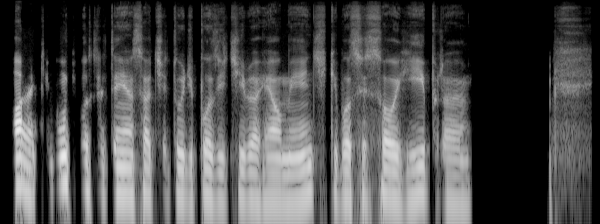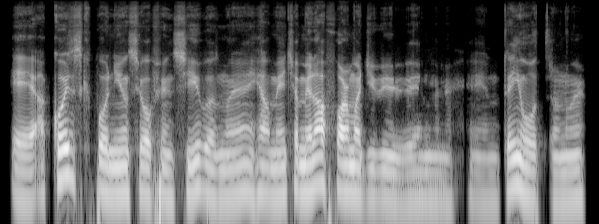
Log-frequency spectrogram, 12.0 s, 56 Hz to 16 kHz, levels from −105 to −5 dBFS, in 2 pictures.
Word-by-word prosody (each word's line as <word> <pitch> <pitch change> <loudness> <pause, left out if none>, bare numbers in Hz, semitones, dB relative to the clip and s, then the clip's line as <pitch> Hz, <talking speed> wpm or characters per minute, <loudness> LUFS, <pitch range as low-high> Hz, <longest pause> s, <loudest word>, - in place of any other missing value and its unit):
Olha, 135 -7 +5
que - - -22
bom 155 - +3
que - - -31
você 120 -3 -9
tenha 115 0 -1
essa 115 +1 -4
atitude 105 -1 -6
positiva 105 -1 -5
realmente, 100 +3 -3
que - - -10
você 105 0 -4
sorri 105 +1 -2
para 95 -3 -10 1.4
eh, 105 -1 +1
a - - -3
coisas 180 0 +6
que - - -15
poderiam 120 -2 +3
ser 120 - -4
ofensivas, 115 +2 0
né, 115 +4 -1
e - - -4
realmente 115 +1 0
é - - +4
a - - +3
melhor 150 +5 +7
forma 125 -3 +5
de 110 +1 -5
viver, 105 -1 -2
né, 100 -1 -6 0.2
e 100 -1 -10
não 100 0 -10
tem 140 +7 +4
outra, 105 -4 -1
não 105 +1 -1
é. 110 - -4
110 Hz, 185 wpm, -24 LUFS, 100-120 Hz, 1.4 s, melhor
